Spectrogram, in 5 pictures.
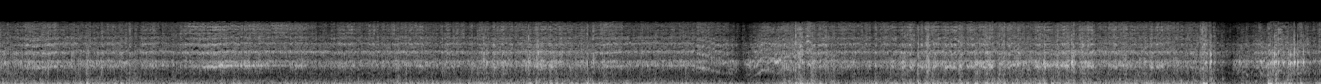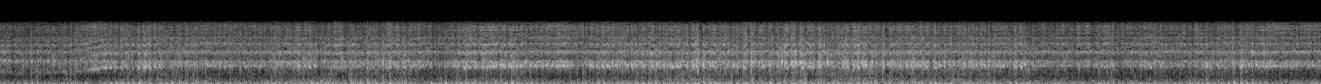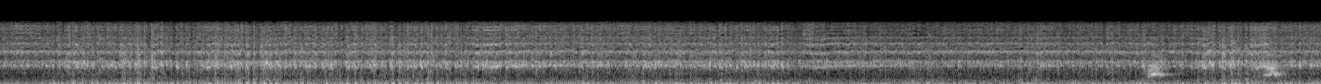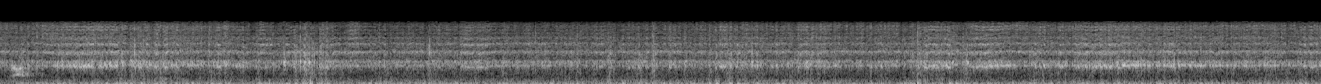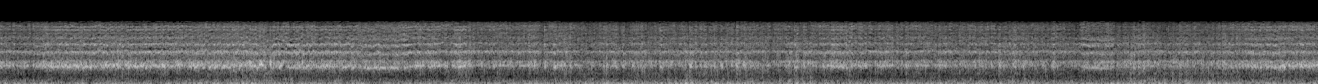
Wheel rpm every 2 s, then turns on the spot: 230, 230, 230, 160, 220, 210, 160, 220, 230, 230, 230, 230, 230, 230, 230, 230, 230, 230, 230, 230, 230, 230, 230, 230, 230, 230, 220, 200, 210, 230, 230, 230, 230.
none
